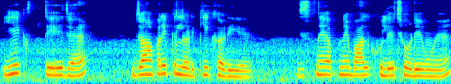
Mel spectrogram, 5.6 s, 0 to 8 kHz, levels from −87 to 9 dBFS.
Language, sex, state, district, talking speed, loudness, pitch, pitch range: Hindi, female, Punjab, Pathankot, 180 wpm, -17 LUFS, 225 Hz, 210-240 Hz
